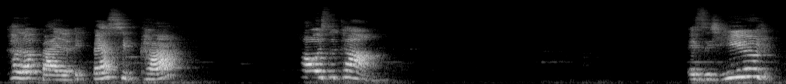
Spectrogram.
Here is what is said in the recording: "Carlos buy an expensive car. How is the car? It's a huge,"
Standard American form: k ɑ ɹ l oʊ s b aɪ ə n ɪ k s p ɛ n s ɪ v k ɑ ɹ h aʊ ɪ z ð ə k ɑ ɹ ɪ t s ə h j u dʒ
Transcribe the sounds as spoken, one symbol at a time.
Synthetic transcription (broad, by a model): k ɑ l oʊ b aɪ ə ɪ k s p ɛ s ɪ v k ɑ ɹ h aʊ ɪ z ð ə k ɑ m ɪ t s ə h j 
